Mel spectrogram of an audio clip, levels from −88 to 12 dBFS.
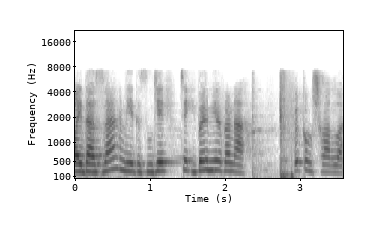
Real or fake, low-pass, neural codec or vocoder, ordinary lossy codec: fake; 7.2 kHz; codec, 16 kHz, 0.5 kbps, X-Codec, HuBERT features, trained on general audio; none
